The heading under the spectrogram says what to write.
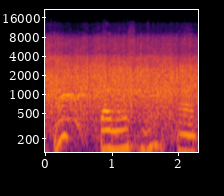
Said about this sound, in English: Again, definitely a shout-out to Simone Biles. She, the GOAT for that. Let me give her a round of applause.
